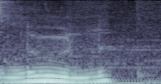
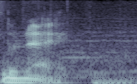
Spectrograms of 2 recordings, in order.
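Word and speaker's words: Lune: Well, it's pronounced Lun really because everyone says Lun.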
